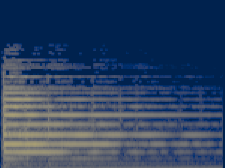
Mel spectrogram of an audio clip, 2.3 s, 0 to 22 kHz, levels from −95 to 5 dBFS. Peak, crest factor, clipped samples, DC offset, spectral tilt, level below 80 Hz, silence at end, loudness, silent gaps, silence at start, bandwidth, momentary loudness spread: -16 dBFS; 16 dB; under 0.1%; 0.1%; 0 dB/octave; -70 dBFS; 0.1 s; -30 LUFS; none; 0.05 s; 7.4 kHz; 23 LU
